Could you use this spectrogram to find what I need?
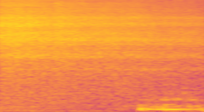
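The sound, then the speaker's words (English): Steam hisses steadily from a shower head in a bathroom, a broad airy rush throughout, joined near the end by a low, rumbling sputter that lasts about half a second. “steam filled the bathroom. The shower head sputtered,”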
